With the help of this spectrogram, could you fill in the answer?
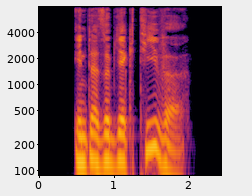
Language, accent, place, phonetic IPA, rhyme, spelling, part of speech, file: German, Germany, Berlin, [ˌɪntɐzʊpjɛkˈtiːvə], -iːvə, intersubjektive, adjective, De-intersubjektive.ogg
- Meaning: inflection of intersubjektiv: 1. strong/mixed nominative/accusative feminine singular 2. strong nominative/accusative plural 3. weak nominative all-gender singular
